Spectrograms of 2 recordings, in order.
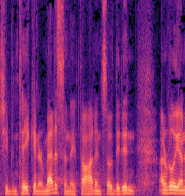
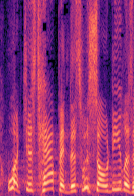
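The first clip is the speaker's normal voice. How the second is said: high, loud exasperated outburst; frustrated dad; 11 semitones higher, 5 dB louder than usual. Retold or imitated. Dad seeing photos of wrecked cars, mock frustrated. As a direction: replay your frustration at the crash. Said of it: "I got more upset".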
